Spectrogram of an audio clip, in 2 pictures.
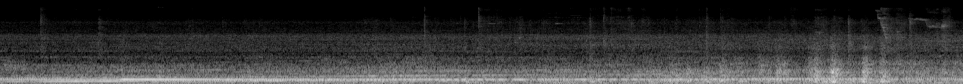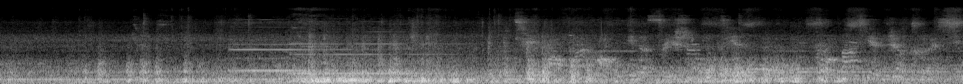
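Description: Kawasaki C151 metro train's traction motors whining, rising in pitch as the train pulls away from the station and gathers speed, then holding a steady tone, with wheels clicking over rail joints. About twelve seconds in, a louder rumble with brief higher tones.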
